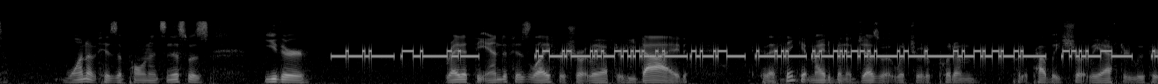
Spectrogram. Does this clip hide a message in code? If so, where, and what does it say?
Yes: TTY/TDD text telephone tones (45.45 baud Baudot) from 3.3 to 11.6 s, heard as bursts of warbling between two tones, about 400 Hz shift, 1600 Hz centre, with speech in English. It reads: 5CABF D03J4 2PHHG …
